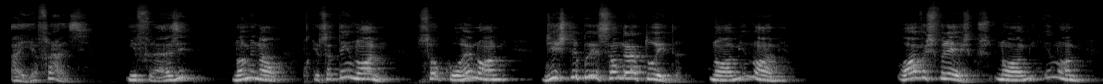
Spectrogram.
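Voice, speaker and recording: A man explains grammar in an unhurried, mellow voice. He repeats key terms and answers imagined questions from his students. The recording carries a roomy echo. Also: sits high. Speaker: grammar teacher. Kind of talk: casual explanatory lesson.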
